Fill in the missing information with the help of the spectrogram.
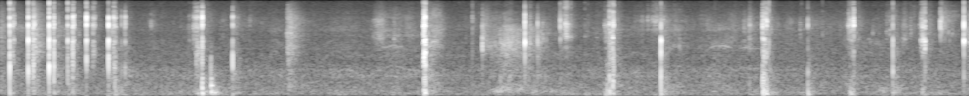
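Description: A small solid orange bar of soap, held in one hand beside a binaural dummy-head microphone, is scraped and carved with a small metal carving tool held in the other hand. About two dozen sharp, bright scratching clicks come in quick, uneven bursts, with softer shaving rasps between them. The sound is dry with almost no low end and no ring.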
